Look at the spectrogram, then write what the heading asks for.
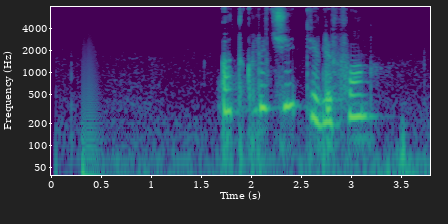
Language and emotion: Russian, sad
